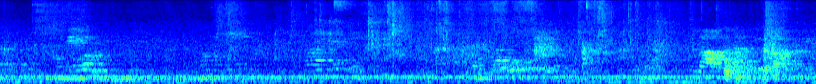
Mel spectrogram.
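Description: Indistinct voices talking in the background over a steady hum, with a few light clicks.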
